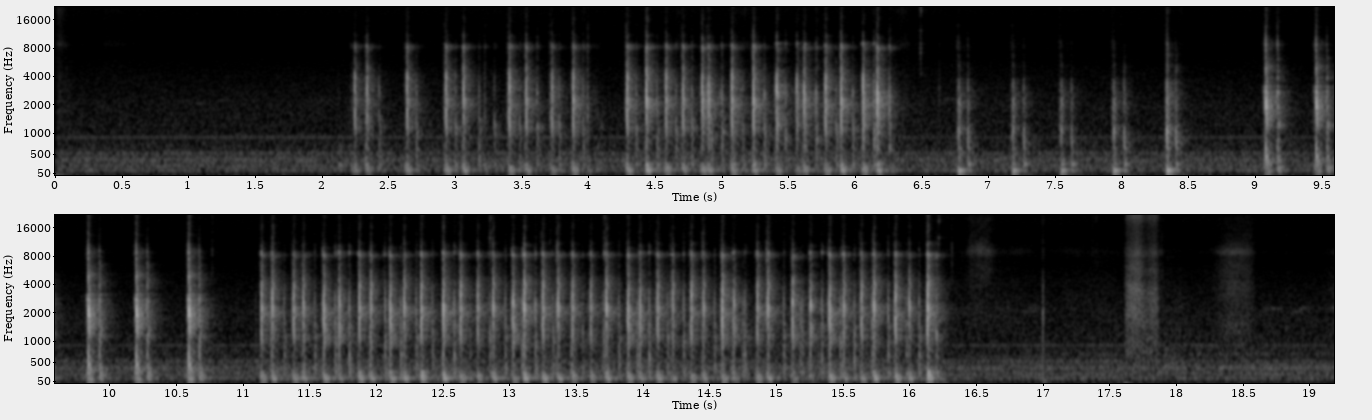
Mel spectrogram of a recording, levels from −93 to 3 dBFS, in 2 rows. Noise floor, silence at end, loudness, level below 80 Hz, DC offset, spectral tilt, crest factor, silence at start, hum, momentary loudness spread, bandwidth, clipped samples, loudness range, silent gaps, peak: -63 dBFS; 0.65 s; -35 LUFS; -66 dBFS; under 0.1%; -2 dB/octave; 34 dB; 2.1 s; none; 17 LU; over 20 kHz; under 0.1%; 7 LU; none; -6 dBFS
